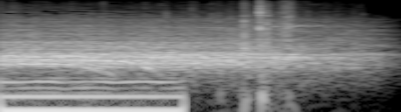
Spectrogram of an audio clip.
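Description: Live band music holding a final sustained chord. The low bass notes stop abruptly about halfway through, and the higher part rings on with a few light strokes before fading out at the end.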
